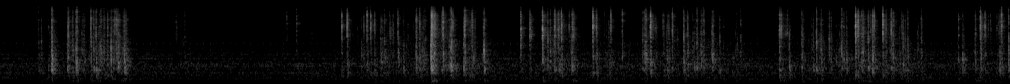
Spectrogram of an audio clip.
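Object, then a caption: Plastic computer keyboard. Long painted nails on both hands type and tap the white keys of a hollow, pink-framed plastic computer keyboard resting on a wooden desk. Bursts of bright, crisp clicks and tapping come in quick clusters, with a quiet pause early on before more sustained typing. The sound is light and thin, with almost no low end.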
